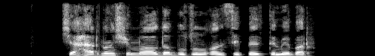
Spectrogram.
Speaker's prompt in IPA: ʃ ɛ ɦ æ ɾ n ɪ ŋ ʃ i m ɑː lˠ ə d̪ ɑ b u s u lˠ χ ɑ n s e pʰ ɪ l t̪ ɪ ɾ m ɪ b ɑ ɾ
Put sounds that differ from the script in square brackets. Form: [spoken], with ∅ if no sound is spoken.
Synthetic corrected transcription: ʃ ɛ ɦ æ ɾ n ɪ ŋ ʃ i m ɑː lˠ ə d̪ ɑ b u [z] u lˠ [ʁ] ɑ n s e [p] ɪ l t̪ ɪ [∅] m ɪ b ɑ ɾ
